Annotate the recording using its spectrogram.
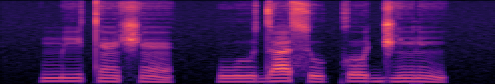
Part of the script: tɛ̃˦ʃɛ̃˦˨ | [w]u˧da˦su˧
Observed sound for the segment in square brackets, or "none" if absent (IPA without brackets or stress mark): w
